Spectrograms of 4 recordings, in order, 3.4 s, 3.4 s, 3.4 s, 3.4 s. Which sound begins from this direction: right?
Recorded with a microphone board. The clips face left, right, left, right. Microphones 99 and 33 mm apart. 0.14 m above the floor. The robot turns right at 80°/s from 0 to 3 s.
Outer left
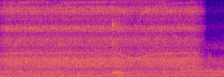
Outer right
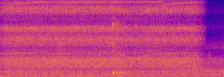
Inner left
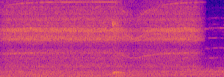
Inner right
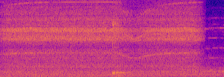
A cowbell, at 1.7 s.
